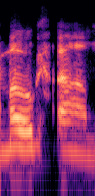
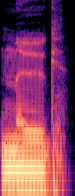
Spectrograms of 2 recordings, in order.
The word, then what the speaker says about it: Moog: I always mispronounce it Moog. Yeah, I did too for a long time. And then I got corrected when I went to the factory. They're like, no, it's Moog.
